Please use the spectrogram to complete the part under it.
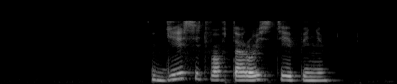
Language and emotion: Russian, positive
